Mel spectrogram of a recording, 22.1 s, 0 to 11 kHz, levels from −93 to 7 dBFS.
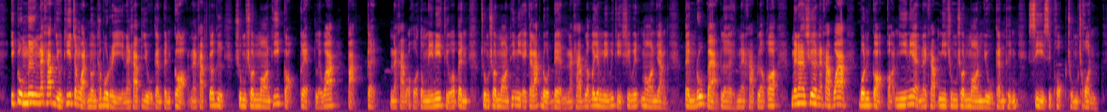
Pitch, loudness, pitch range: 130 Hz, -19 LUFS, 120-145 Hz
